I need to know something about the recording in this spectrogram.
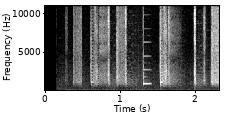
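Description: Sound effects for an animated title: a quick run of short, crisp clicks and swishes, with a brief beep about two-thirds of the way through.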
